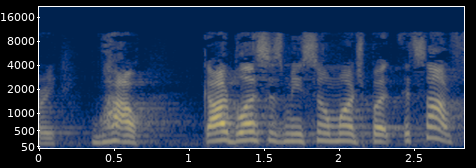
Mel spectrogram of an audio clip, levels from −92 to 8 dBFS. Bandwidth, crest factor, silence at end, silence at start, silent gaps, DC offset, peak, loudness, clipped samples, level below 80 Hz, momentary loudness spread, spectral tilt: 11 kHz; 20 dB; 0.05 s; 0 s; none; under 0.1%; -8 dBFS; -26 LUFS; under 0.1%; -80 dBFS; 15 LU; -3.5 dB/octave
